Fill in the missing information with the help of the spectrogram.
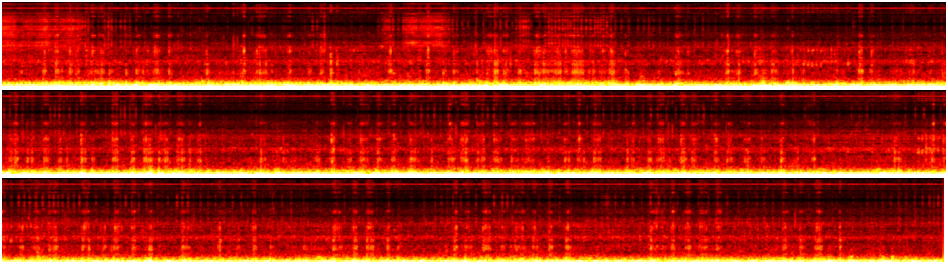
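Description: Steady low rumble of the fishing boat's engine running.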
